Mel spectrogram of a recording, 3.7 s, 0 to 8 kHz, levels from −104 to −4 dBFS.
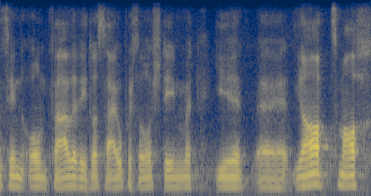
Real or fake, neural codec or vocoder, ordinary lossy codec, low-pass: fake; codec, 24 kHz, 0.9 kbps, WavTokenizer, small release; Opus, 32 kbps; 7.2 kHz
